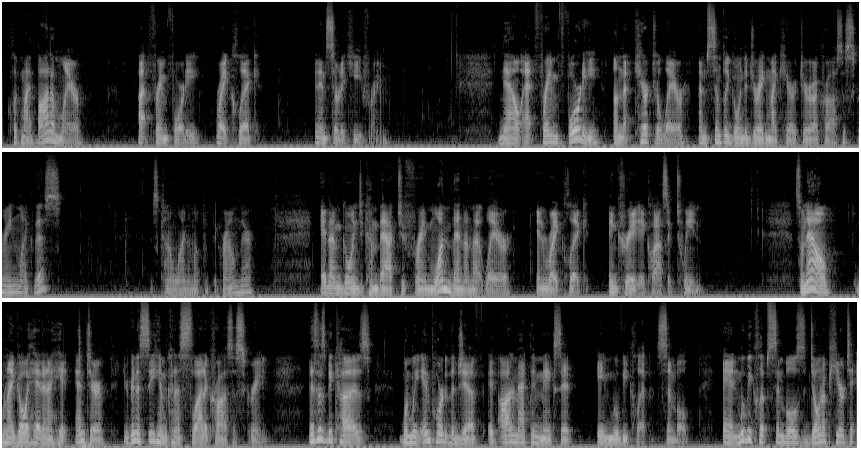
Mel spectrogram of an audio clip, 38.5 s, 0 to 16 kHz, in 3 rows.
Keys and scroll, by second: 15.2 Down, 26.8 Return.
